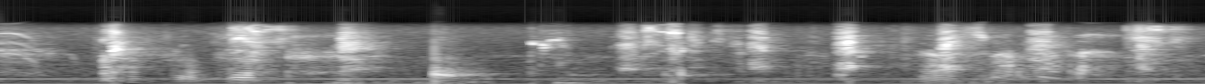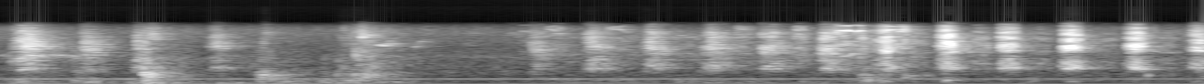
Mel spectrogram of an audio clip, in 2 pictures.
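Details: Male Norwich Terrier, almost three years old, playing with a toy: a near-continuous run of short, rough, snorting barks and growly bursts, with brief pauses, over a steady low electrical hum.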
